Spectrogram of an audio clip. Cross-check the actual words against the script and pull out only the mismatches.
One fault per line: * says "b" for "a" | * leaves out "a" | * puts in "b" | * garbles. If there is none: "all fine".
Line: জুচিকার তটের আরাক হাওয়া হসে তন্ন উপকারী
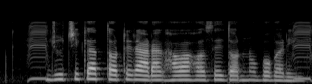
all fine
